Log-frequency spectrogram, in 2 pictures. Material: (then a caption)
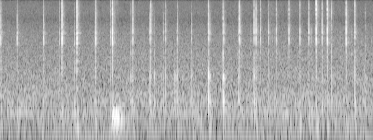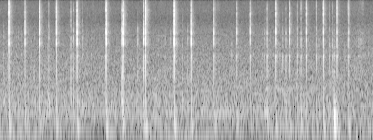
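Plastic. Long nails tap the hollow, matte grey plastic back of a hair brush in quick, irregular clicks. The clicks are sharp and bright, die away almost instantly, and carry over a faint hiss.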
